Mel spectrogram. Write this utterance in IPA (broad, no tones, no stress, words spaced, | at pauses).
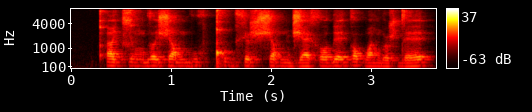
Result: qʼɛt͡ɕɒŋɡʌ ʃɑmbux ǃʰʊɡxɛʂʃɑbnd͡ʒæ xɔɗɛ ɡɒbɑŋɡɒʂdɛ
